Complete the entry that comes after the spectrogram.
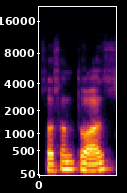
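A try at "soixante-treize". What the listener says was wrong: ওয়াজ না, থেজ, ওয়াজ না, সোয়াসন্ত থেজ, হ্যাঁ।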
